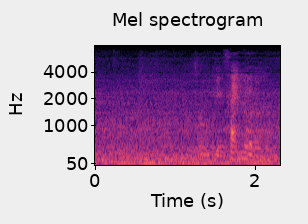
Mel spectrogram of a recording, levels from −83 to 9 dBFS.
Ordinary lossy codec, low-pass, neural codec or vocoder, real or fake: Opus, 64 kbps; 7.2 kHz; autoencoder, 48 kHz, 32 numbers a frame, DAC-VAE, trained on Japanese speech; fake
